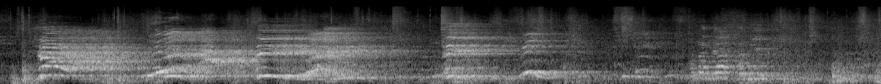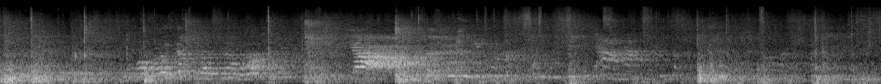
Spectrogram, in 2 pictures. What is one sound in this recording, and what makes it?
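Bare feet shuffle and thump on soft mats.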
